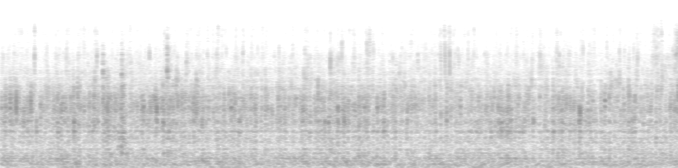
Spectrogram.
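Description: A pot boiling on the stove while fish and okra steam, a soft continuous bubbling and hiss, fairly faint and steady without talk.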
